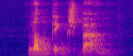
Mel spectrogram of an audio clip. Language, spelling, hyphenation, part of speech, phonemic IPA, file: Dutch, landingsbaan, lan‧dings‧baan, noun, /ˈlandɪŋzˌban/, Nl-landingsbaan.ogg
- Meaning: a runway, landing strip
